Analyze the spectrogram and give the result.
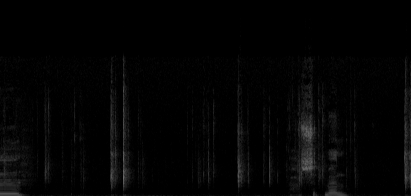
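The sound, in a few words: typing on a computer keyboard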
